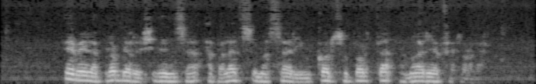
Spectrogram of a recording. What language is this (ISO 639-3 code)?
ita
